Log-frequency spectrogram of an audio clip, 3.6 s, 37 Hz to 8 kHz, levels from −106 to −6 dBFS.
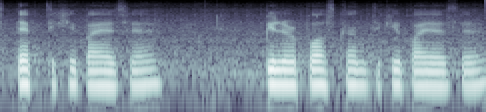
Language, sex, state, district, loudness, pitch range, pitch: Nagamese, male, Nagaland, Kohima, -19 LUFS, 130-140 Hz, 140 Hz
